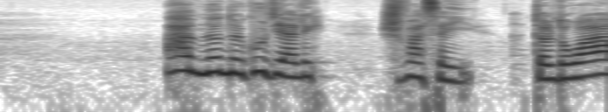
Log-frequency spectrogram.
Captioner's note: in french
